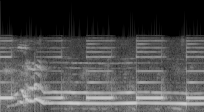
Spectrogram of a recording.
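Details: Oscar, a pet dog, howls at a beeping alarm clock, a rising yip sliding into a long steady howl that carries over the regular electronic beeps.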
